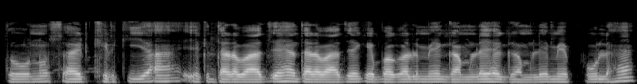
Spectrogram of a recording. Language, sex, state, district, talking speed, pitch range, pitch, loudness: Hindi, male, Bihar, Patna, 160 wpm, 120-130 Hz, 120 Hz, -19 LUFS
